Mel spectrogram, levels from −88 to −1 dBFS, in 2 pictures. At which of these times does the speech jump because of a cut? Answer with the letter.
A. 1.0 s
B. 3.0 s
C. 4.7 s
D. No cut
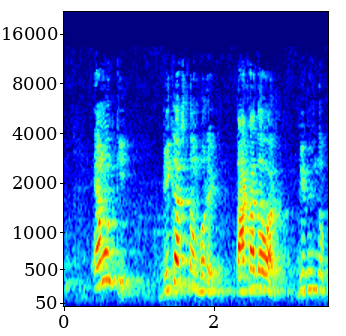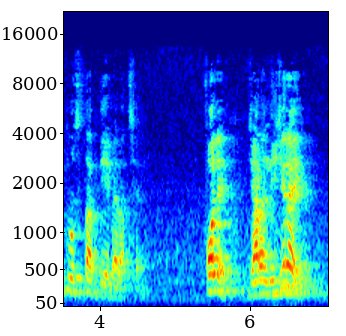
D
